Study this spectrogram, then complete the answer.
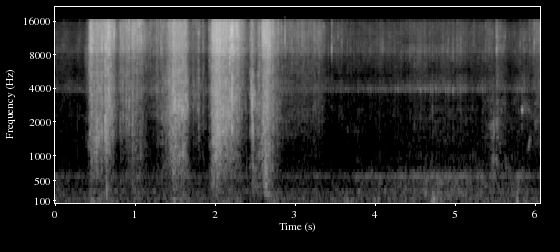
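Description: Wet hair swishes as it is wrung out.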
